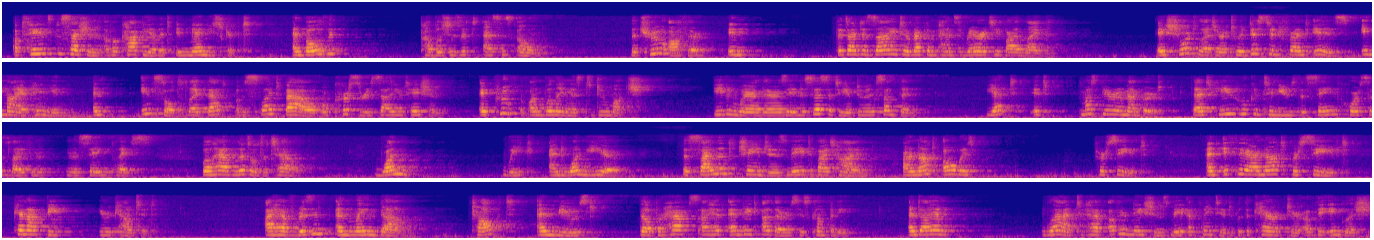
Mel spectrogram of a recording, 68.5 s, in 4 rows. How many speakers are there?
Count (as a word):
one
